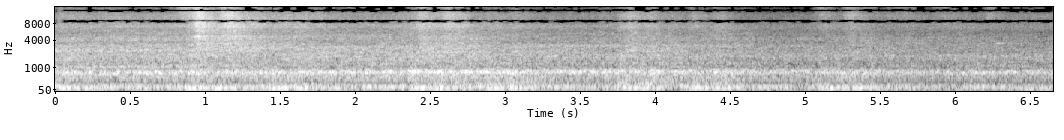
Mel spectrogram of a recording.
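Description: Beijing Subway Line 6 train moving past the platform behind the platform screen doors: a steady rumble of wheels and motors, easing slightly near the end.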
